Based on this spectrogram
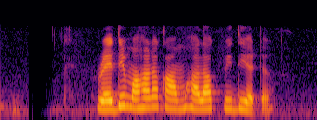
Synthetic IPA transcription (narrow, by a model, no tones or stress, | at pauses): ɾed̪imaɦanəkamɦalakʋid̪ijəʈə̰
